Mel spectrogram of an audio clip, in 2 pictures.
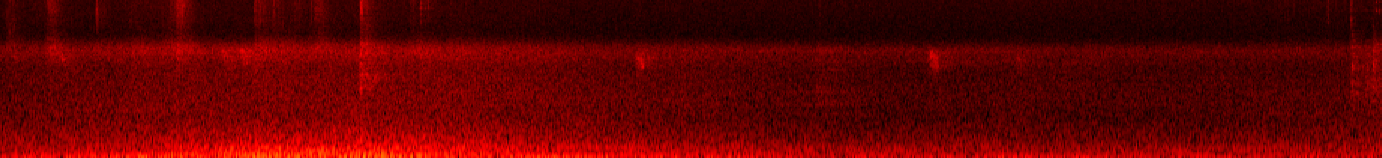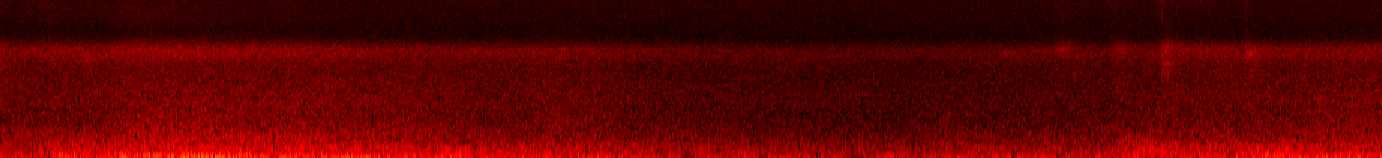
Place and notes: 午沙村, Beigan Township - Abandoned waiting room
Abandoned waiting room, Small village, Sound of the waves
馬祖列島 (Lienchiang), 福建省 (Fujian), Mainland - Taiwan Border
